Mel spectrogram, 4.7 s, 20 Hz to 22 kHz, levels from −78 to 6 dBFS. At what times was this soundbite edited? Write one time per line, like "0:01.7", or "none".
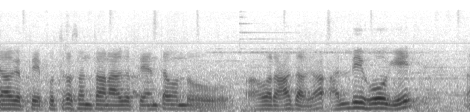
none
